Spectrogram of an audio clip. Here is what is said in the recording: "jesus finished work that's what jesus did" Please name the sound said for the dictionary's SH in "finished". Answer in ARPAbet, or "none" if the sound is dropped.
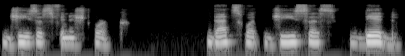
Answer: SH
